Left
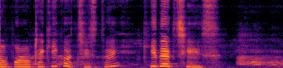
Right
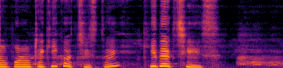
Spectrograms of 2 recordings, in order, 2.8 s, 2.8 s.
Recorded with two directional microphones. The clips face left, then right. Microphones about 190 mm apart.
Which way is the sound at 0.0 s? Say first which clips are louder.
Right 7 dB; 25° right (ahead or behind).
